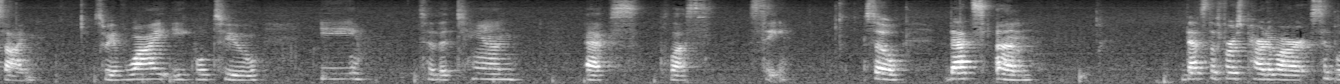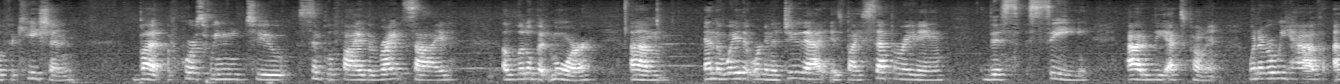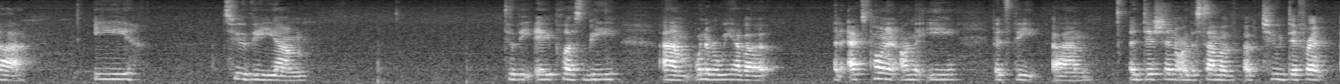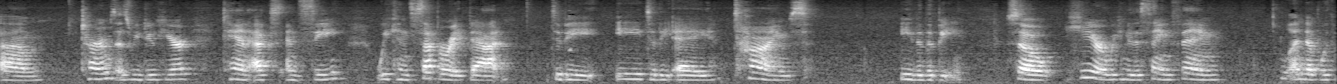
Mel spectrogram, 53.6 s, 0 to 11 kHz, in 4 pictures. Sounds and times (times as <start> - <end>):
Speech: 0.0 - 5.2, 5.9 - 8.0, 8.7 - 10.4, 11.8 - 14.2, 14.8 - 28.3, 29.0 - 30.0, 31.9 - 34.6, 35.2 - 48.4, 49.2 - 53.5.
